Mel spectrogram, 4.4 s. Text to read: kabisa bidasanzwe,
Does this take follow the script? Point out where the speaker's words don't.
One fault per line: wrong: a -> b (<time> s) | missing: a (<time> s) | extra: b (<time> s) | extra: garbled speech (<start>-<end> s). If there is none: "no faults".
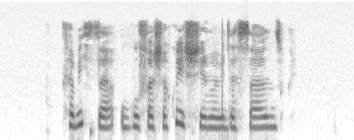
extra: ugufasha kwishima (1.6 s)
